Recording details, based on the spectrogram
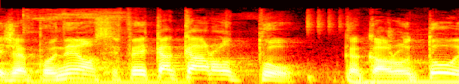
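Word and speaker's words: カカロット: Kakaroto étant Son Goku dans la prononciation japonaise.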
